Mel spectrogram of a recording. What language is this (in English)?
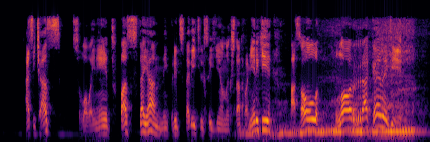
Russian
